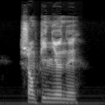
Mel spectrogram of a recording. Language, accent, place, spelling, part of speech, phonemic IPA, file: French, France, Lyon, champignonner, verb, /ʃɑ̃.pi.ɲɔ.ne/, LL-Q150 (fra)-champignonner.wav
- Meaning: 1. to mushroom (grow quickly) 2. to mushroom (to pick mushrooms)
